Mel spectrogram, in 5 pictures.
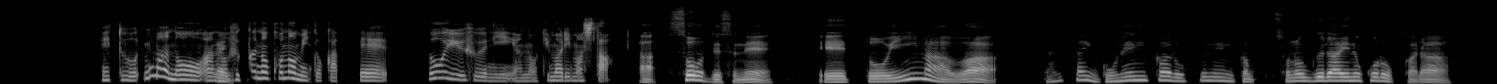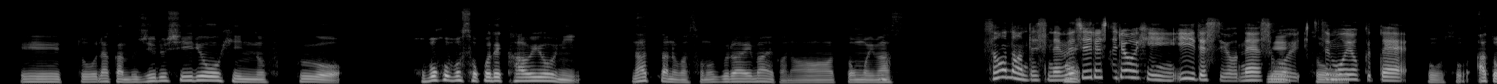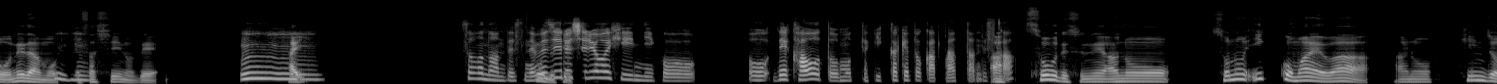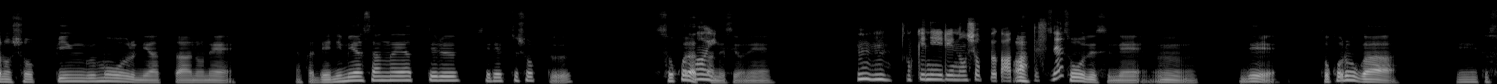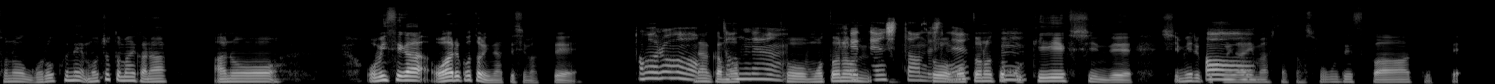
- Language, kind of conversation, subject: Japanese, podcast, 今の服の好みはどうやって決まった？
- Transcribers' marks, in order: other background noise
